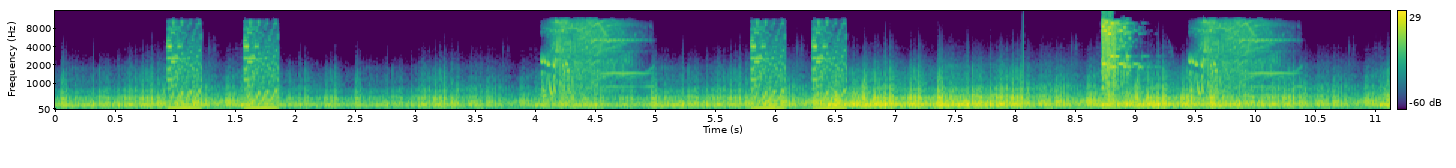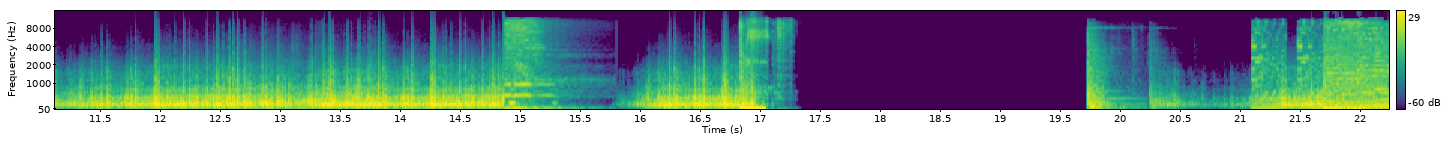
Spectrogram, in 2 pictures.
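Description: Bright chimes ring out as coins are collected.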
